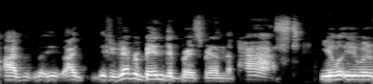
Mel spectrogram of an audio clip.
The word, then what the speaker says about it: Brisbane: So it's doing all these preparations, and that is the city of Brisbane, which some people mispronounce as Brisbane because that's how it looks. But it's Brisbane, and it's on the east coast of Australia in Queensland, sort of like in the middle of the coast.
